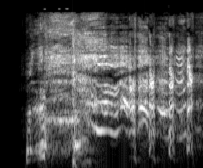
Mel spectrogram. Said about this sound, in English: I'm going to see, just thinking about it, it's making me cough.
